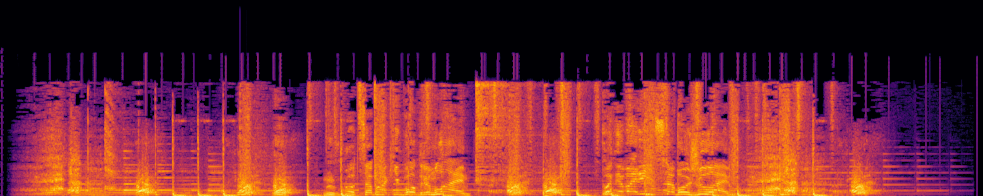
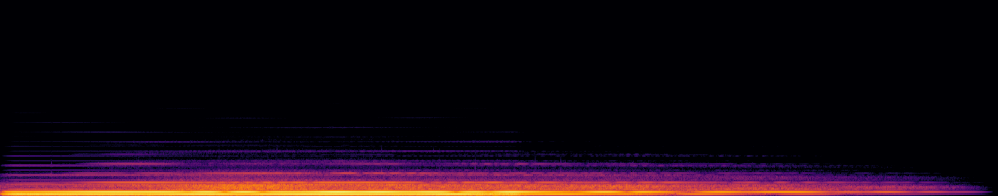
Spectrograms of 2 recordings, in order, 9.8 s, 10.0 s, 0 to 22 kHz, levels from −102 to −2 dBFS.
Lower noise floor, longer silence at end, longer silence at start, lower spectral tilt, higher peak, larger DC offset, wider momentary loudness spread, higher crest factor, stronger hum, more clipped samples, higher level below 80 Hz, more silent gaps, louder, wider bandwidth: second, -47 dBFS vs -61 dBFS; second, 0.6 s vs 1.75 s; first, 0.2 s vs 0 s; second, -3 dB/octave vs -13 dB/octave; about the same, 0 dBFS vs -2 dBFS; neither; second, 7 LU vs 19 LU; about the same, 16 dB vs 12 dB; neither; neither; first, -30 dBFS vs -44 dBFS; neither; about the same, -14 LUFS vs -12 LUFS; first, 13.5 kHz vs 2.8 kHz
